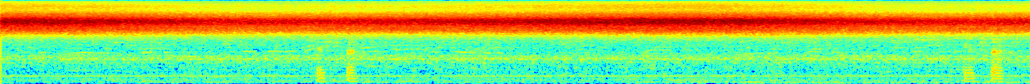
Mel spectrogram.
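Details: Cicadas (chicharras) keep up a steady, high, hissing drone in the afternoon, with brief human voices cutting in twice.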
